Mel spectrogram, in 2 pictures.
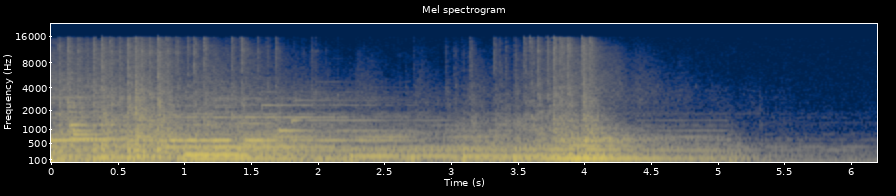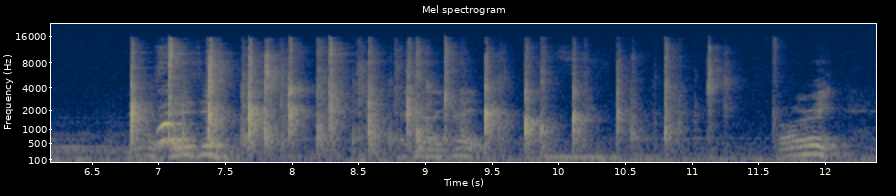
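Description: A jazz combo of grand piano, electric guitar, electric bass and drum kit plays a last swelling chord about four seconds in that rings out and dies away. A few seconds later comes thin, scattered applause from a small audience, fading out near the end.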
